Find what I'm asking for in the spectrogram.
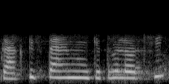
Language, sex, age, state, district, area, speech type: Odia, female, 18-30, Odisha, Malkangiri, urban, conversation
